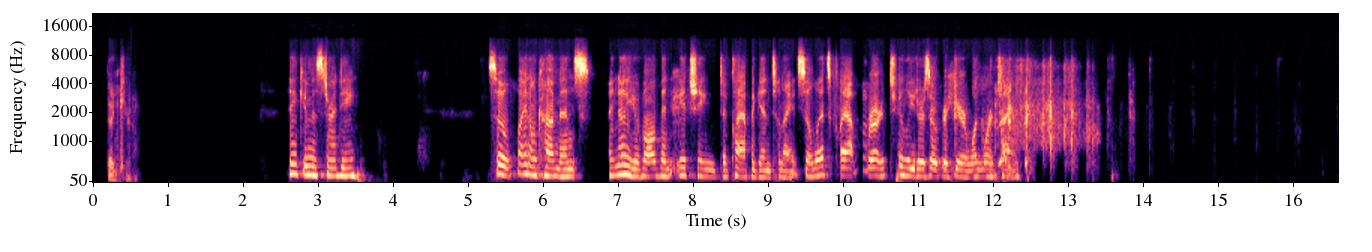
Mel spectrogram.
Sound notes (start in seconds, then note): 11.9 attendees clapping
